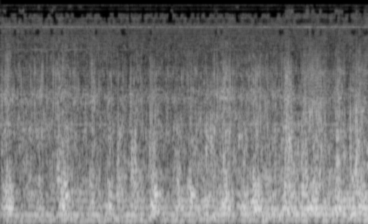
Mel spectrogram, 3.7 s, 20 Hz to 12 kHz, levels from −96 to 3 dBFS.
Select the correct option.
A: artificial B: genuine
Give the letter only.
A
